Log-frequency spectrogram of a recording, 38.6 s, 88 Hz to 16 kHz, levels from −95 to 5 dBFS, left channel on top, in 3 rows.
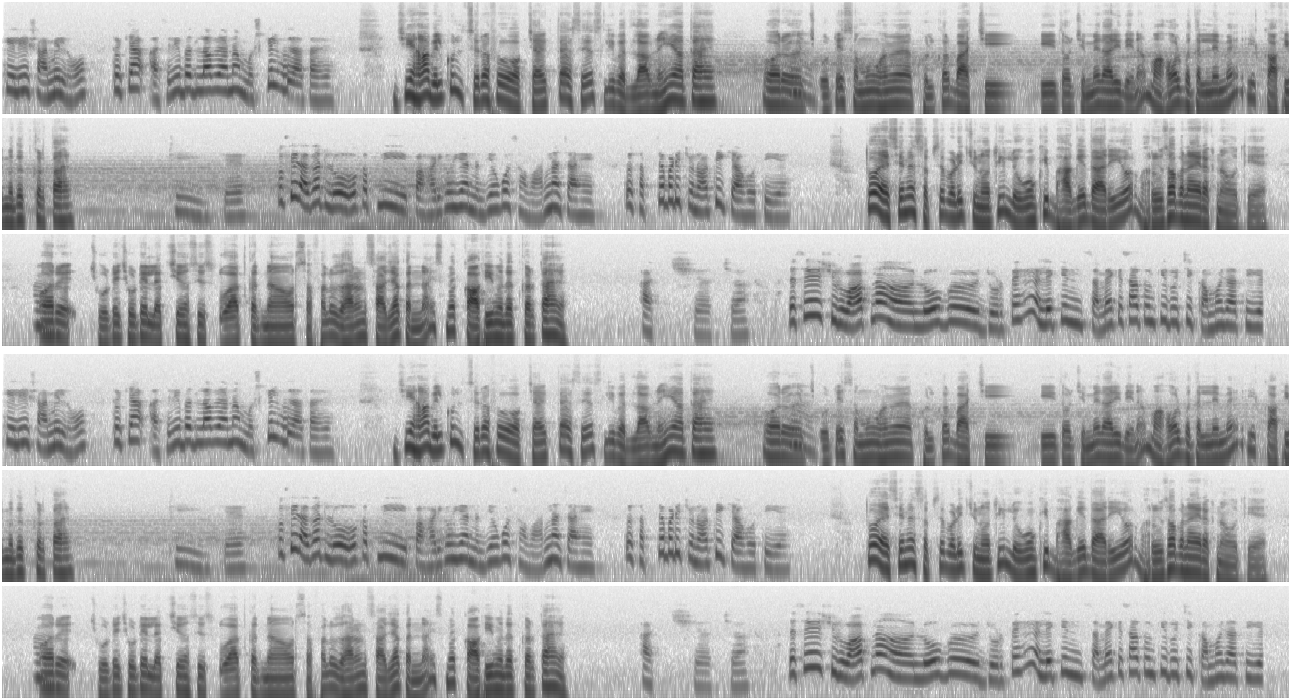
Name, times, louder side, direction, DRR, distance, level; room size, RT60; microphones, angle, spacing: voice 1, 0.0-3.3 7.9-8.1 14.5-15.4 15.6-20.8 26.0-26.3 32.1-33.2 33.6-38.4, left 2 dB, 15° left, 1.0 m, -31 dB
voice 2, 3.6-7.2 7.6-10.1 10.4-13.6 21.2-25.5 26.1-31.4, left 3 dB, 40° left, 1.8 m, -25 dB
sound 1, 6.4-17.4, left 3 dB, 65° left, 5.5 m, -47 dB
head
